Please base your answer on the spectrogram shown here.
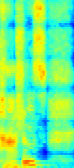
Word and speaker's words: Hartians: I call them, the Hartians. And the Hartians? Not because they're, it rhymes with Martian, and not because they're alien-like, but it's more that they're out of this world.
